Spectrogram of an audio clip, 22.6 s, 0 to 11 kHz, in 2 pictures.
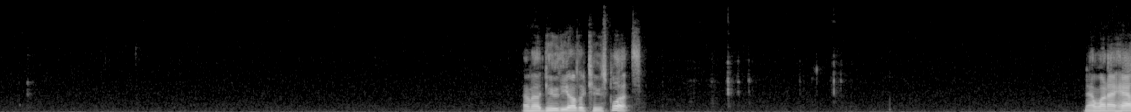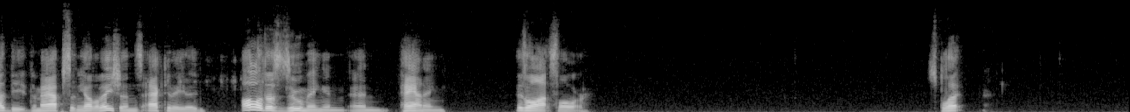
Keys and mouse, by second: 1.3 click, 5.4-6.7 drag, 9.6-11.6 drag, 12.9 KP_Add, 19.5 click, 21.9 click.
